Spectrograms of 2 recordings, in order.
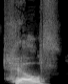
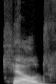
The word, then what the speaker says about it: Kjelt: guy his name is kels uh kelt how do you say your full name my good sir uh celt all right yeah kelt is a danish name is like sanskrit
